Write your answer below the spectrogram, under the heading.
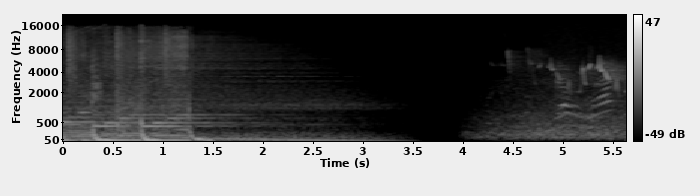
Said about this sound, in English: Listen to those birds just chatting it up. The Huntington Library in San Marino, California is like heaven by any metric.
